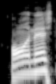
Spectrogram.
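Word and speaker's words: honest: ऑनेस्ट। इसको पढ़ते हैं हम लोग, ये बात ध्यान रखिएगा, आप लोग नहीं जानते जान लीजिए आज से। एच साइलेंट रहता है, ऑनेस्ट लिखा हुआ है।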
